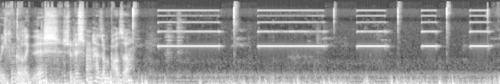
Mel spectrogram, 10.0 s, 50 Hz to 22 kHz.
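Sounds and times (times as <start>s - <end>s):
multimeter continuity beep: 3.1s - 10.0s.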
